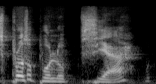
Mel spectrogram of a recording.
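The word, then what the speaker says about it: prosopolepsia: Now, the Greek word there for respect of persons is prosopolopsia. Okay, I'll spell that. P-R-O-P-R-O-S-O. P-O-L-E-P-S-I-A. P-R-O, pro, S-O-P, soap, O-L-E, ole, P-S-I, psi, and A. P-R-O, S-O-P, P-R-O, S-O-P, O-L-E-P, S-I-A.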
